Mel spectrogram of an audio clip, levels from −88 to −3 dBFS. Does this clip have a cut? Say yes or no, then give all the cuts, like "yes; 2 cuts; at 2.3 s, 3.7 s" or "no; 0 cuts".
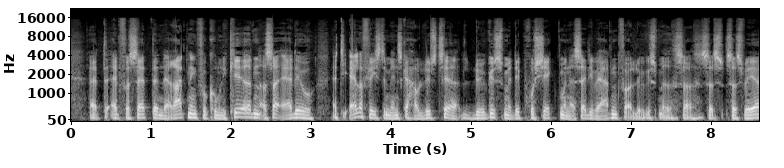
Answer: yes; 1 cut; at 3.2 s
